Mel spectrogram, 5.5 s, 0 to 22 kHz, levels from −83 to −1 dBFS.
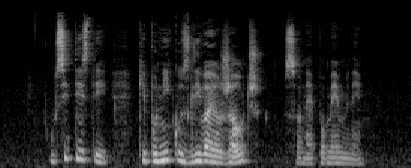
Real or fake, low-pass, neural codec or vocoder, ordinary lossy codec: real; 19.8 kHz; none; MP3, 64 kbps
